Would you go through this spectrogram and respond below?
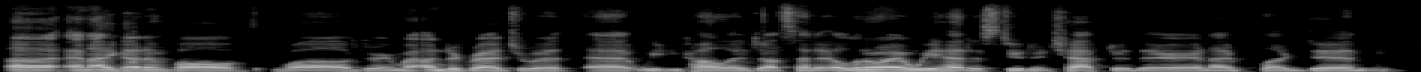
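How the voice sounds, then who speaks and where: A man in his thirties from Singapore, answering interview questions in a calm, measured way. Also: medium pitch, no room sound, lo-fi sound. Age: 30s. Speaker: guest, conservation director.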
